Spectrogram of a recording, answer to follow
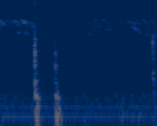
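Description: Near silence: faint room tone with a few faint short clicks in the first second.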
